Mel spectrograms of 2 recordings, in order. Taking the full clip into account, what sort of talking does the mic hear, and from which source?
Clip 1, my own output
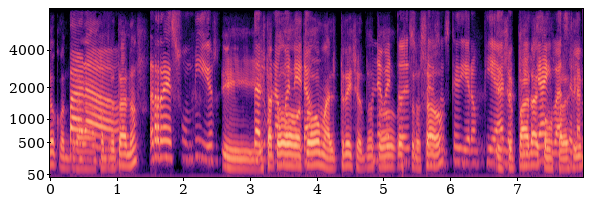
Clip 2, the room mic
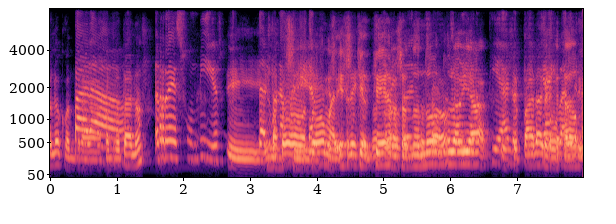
both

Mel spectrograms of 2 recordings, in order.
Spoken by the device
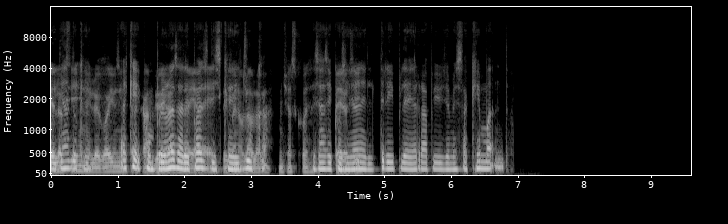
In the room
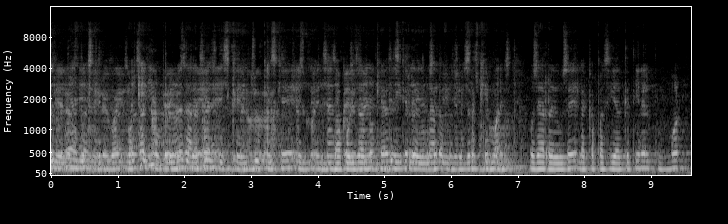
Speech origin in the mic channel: both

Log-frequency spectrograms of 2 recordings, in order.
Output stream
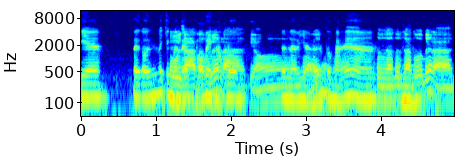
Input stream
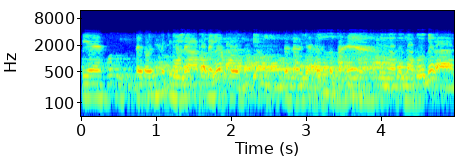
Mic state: both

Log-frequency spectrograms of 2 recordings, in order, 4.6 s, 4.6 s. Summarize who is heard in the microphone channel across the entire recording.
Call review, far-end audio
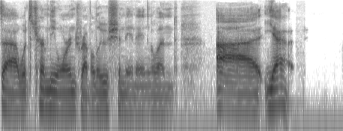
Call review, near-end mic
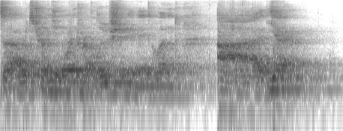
echo only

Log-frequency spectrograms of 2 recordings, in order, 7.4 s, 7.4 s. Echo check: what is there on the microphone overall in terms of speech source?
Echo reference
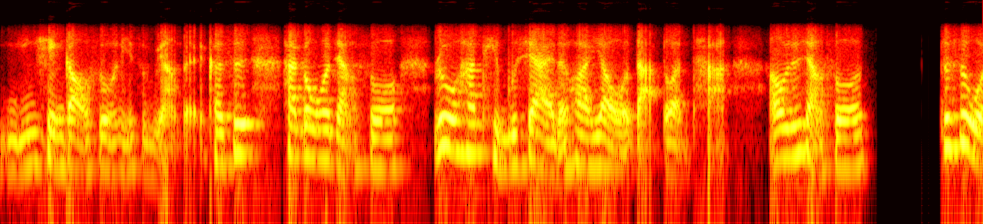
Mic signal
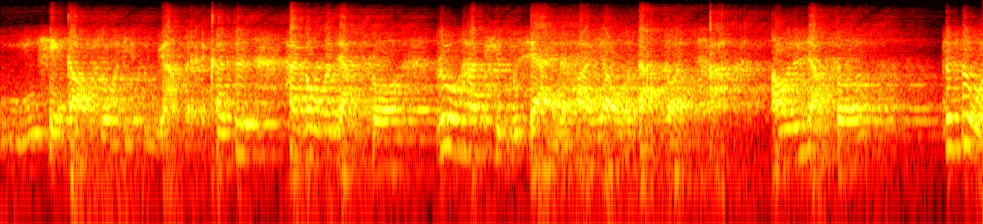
echo only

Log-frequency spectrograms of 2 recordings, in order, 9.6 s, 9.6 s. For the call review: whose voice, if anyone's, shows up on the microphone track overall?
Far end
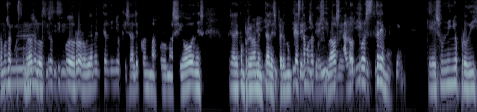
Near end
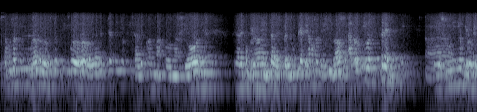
both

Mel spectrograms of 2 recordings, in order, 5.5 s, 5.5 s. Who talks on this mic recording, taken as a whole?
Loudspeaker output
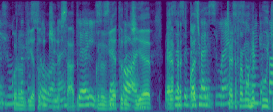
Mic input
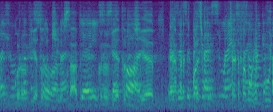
echo only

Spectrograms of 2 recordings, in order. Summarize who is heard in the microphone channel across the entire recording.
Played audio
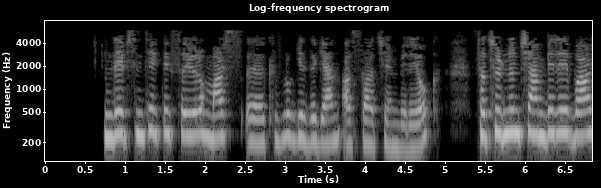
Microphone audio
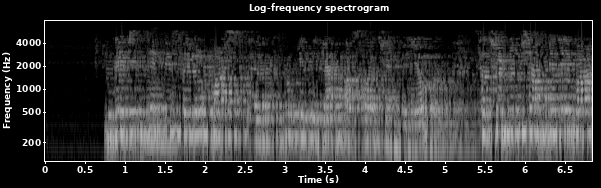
both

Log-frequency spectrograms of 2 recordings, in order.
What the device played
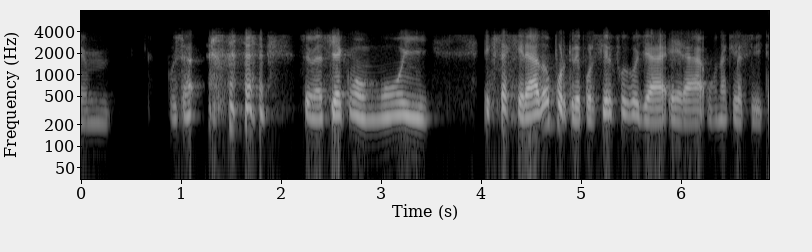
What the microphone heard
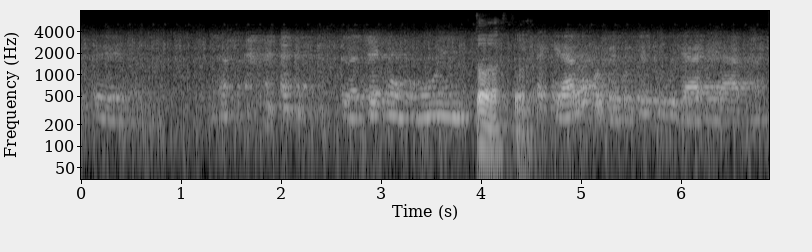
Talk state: both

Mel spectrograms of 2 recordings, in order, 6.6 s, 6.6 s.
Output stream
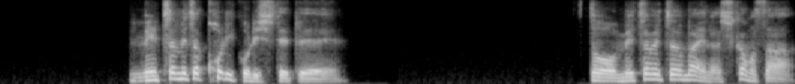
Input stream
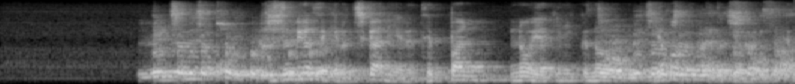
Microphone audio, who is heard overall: both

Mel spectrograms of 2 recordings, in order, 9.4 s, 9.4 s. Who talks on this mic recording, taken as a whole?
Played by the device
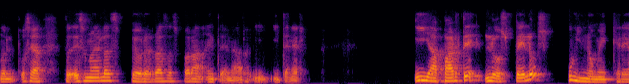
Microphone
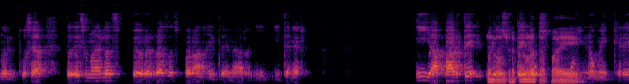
both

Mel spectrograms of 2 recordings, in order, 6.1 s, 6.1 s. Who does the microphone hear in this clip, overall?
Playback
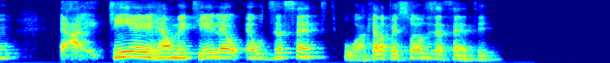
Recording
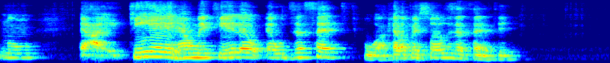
echo only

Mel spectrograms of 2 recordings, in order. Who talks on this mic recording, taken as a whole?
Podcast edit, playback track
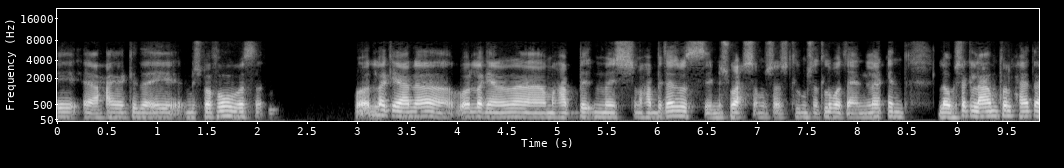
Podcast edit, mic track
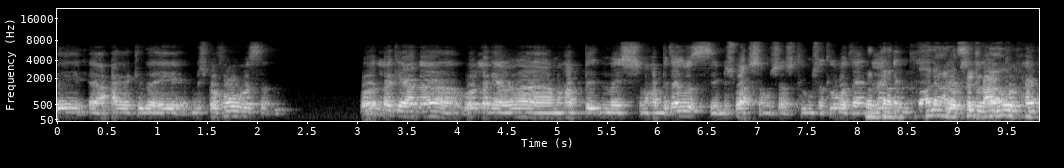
both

